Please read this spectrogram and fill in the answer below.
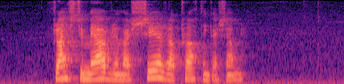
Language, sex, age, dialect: Faroese, female, 36-60, Suðurstreymoy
